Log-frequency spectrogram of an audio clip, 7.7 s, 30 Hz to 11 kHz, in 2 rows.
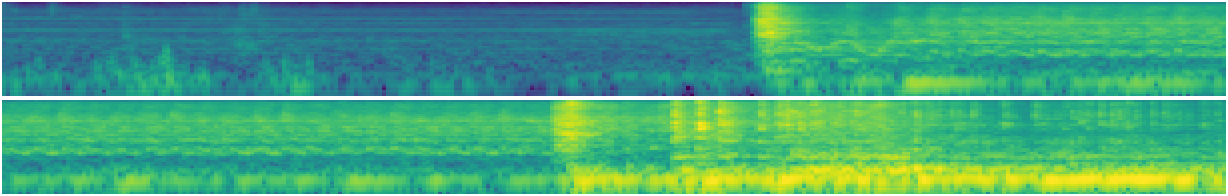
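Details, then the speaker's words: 1991 Chevy Camaro start after dropping the fuel tank to cure a year-long fuel pressure problem; fuel pump heard whizzing on at key-on, then the engine catches immediately and settles into an even idle, revving smoothly: a clean, healthy start. "as soon as I got in the car and I turned the key it was a good sign because I could hear that fuel pump whizzing on so I felt amazing"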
